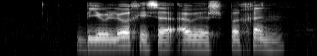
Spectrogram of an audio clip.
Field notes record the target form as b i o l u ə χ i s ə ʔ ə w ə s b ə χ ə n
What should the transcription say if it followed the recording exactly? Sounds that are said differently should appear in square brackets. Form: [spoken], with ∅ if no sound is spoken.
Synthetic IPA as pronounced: b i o l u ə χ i s ə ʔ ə w ə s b ə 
